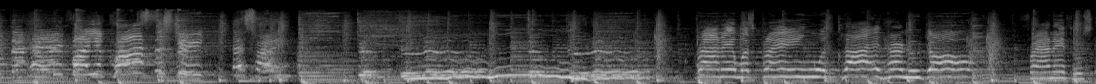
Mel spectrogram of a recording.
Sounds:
Singing, Music

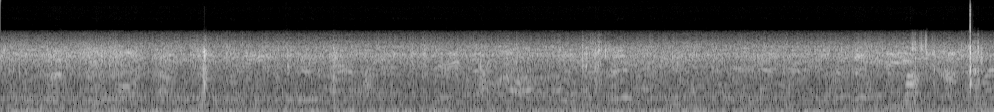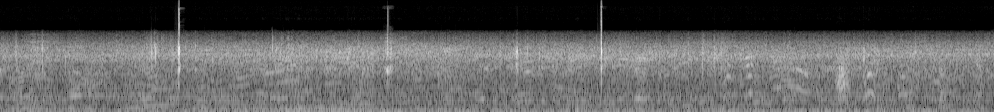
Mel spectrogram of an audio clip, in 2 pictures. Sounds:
Speech, Car, Vehicle, Motor vehicle (road)

